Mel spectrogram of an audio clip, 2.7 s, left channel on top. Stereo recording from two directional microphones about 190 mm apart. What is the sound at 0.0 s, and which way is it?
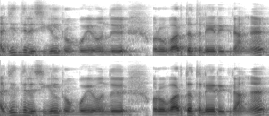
Speech, 25° right (ahead or behind).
